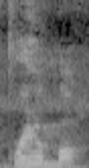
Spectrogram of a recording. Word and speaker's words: grandma: Don't pronounce the D. Grandma.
